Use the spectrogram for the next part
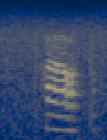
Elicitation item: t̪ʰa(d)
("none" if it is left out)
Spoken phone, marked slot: tˤ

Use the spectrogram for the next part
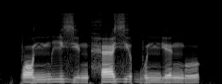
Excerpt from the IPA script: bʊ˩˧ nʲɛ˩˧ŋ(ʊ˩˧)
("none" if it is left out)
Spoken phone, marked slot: ʊ˩˧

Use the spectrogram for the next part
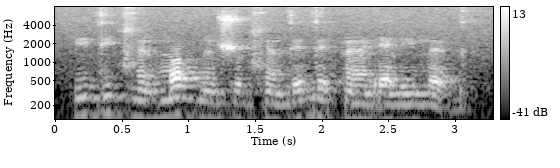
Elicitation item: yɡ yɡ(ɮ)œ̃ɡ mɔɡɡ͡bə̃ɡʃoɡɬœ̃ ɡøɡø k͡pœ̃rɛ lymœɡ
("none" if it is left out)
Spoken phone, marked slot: ɮ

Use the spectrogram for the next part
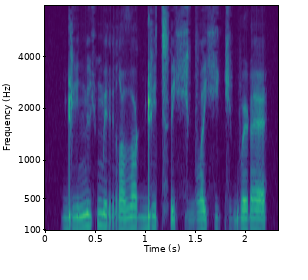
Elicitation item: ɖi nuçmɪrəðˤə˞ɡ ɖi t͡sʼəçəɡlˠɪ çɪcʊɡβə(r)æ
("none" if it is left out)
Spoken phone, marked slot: ɽ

